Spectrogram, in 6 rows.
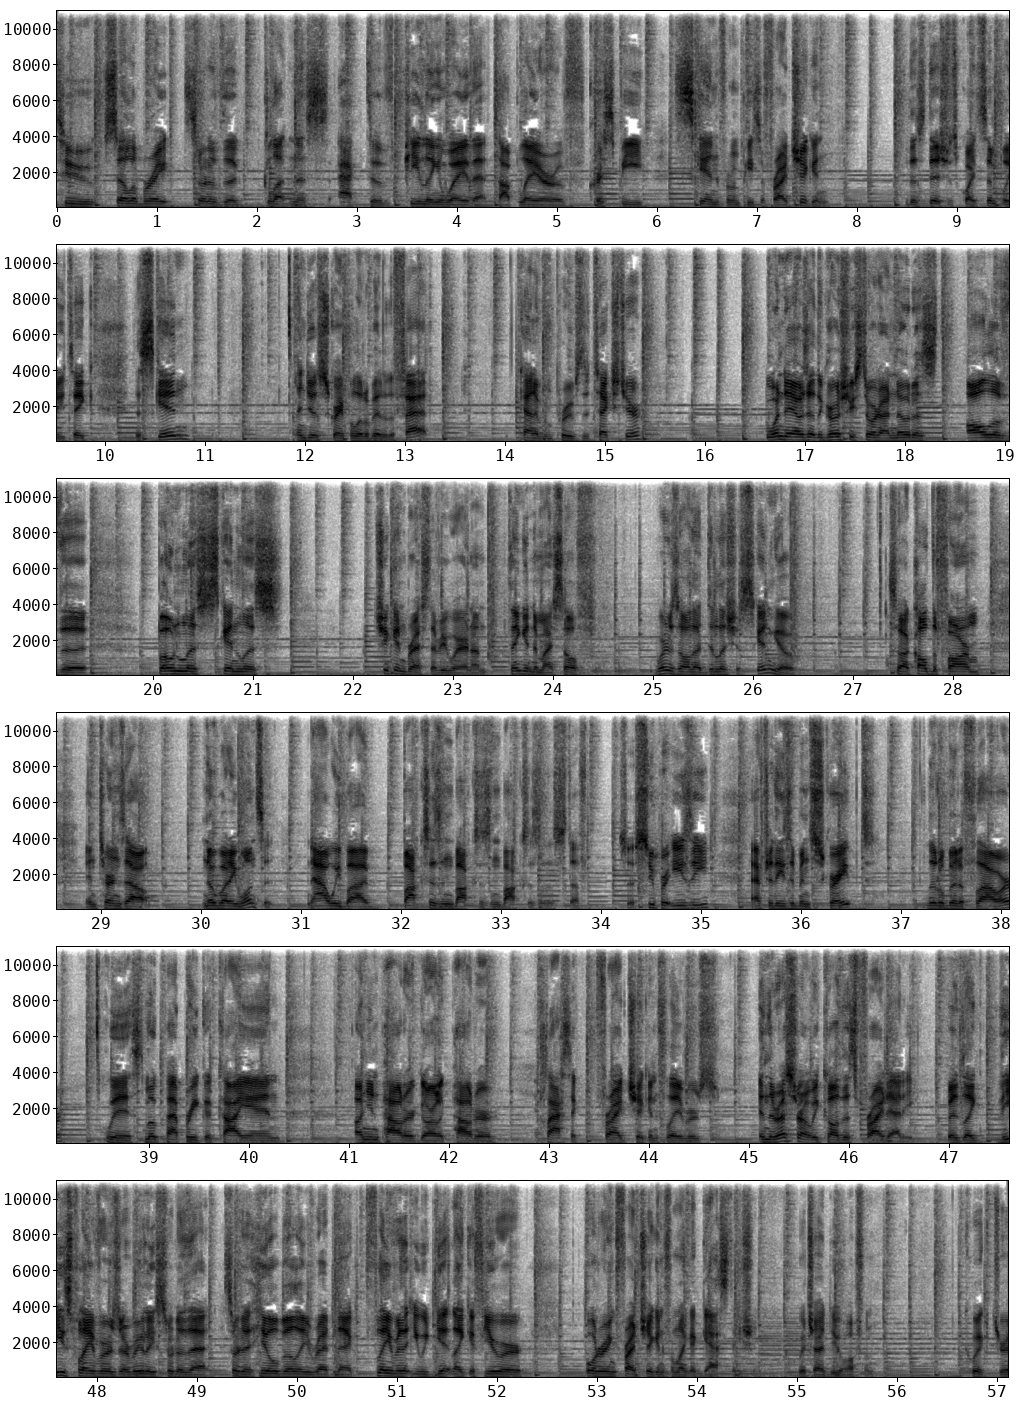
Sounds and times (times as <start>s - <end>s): Speech: 0.0s - 7.8s, 8.5s - 10.9s, 11.9s - 13.3s, 14.1s - 15.4s, 16.6s - 19.4s, 20.0s - 21.3s, 22.2s - 26.5s, 27.3s - 40.4s, 41.0s - 52.3s, 52.9s - 55.8s, 56.6s - 57.1s
Music: 0.0s - 57.1s.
